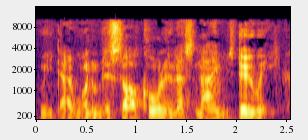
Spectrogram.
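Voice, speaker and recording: A cool London criminal in a radio thriller. His working-class voice is deep and rasped, and his matey manner thinly covers the threat of violence. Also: flat delivery, moderate pace, darkish tone. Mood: cold menace. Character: cool, falsely friendly male criminal thug. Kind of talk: radio drama acting.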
